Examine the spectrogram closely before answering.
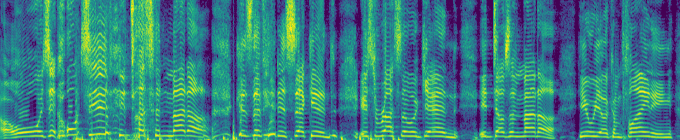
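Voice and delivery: high, laughing burst of joy; delighted shriek as the second goal goes in; elated surprise. Real, not acted. Streamer to viewers as Australia scores, high laughing joy.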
